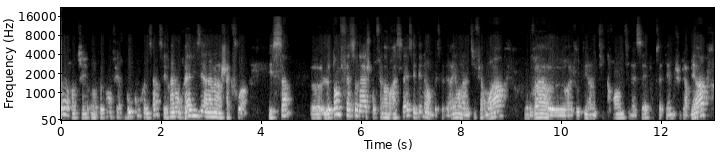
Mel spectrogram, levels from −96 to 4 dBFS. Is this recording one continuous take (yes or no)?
yes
